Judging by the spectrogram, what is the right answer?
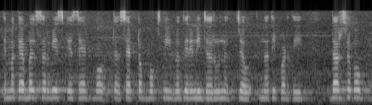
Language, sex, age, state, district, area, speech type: Gujarati, female, 45-60, Gujarat, Surat, urban, spontaneous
